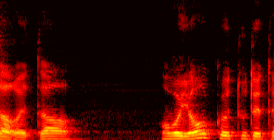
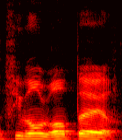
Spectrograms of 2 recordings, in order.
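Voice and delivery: usual speaking voice

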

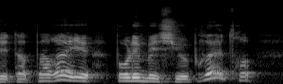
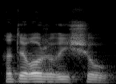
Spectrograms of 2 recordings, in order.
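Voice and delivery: ordinary delivery, nothing marked

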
